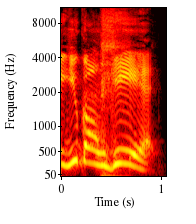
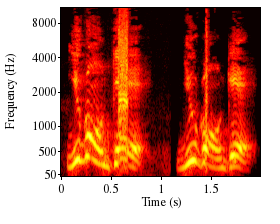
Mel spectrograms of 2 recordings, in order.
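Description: First: "get" drawn into two Southern syllables; Southern pronunciation. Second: Learner's drawled "get"; copied Southern pronunciation. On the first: Southerner correcting her learner, drawled "get". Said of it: "Not get". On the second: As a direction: echo the Southern glide in "get". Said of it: "There you go". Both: Shown as a demonstration.

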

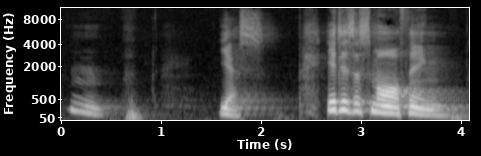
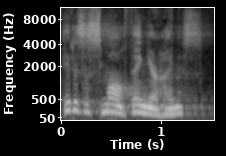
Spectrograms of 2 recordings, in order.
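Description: First: Lightly voiced fairy queen; a hint of an airy fairy; tiny tinkling fairy voice. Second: Said in the usual way. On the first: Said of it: "said the fairy queen".

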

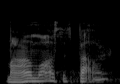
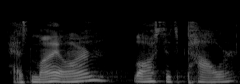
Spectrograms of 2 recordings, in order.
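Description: First: Low, soft deadpan question; God, mock incredulous. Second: Low, slow, measured rhetorical question; the Lord's reply. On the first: God teasing Moses over his doubt, quiet mock incredulity. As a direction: echo the doubt quietly in disbelief. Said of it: "I love how God's like". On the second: Acted. The Lord answering Moses's doubt, low measured challenge. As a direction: ask it slowly with quiet authority. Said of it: "Then the Lord said to Moses".

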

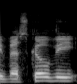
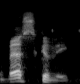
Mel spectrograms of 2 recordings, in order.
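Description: First: "Vescovi" with the stress on the middle syllable, ves-KO-vi; American pronunciation. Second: "Vescovi" stressed on the first syllable, VES-co-vi; Uruguayan pronunciation. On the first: Explaining how Americans say the player's name, with the stress on KO. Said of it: "say Vescovi". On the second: Giving the family's name as said in Uruguay, with VES stressed. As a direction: put the weight on VES in "Vescovi". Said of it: "The emphasis on the first part of the word". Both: Shown as a demonstration.

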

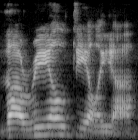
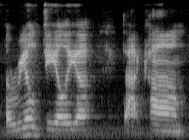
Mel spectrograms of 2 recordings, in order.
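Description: First: Spelling out slowly. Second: "the real delia" said slowly, word by word, for the listener to note; careful, measured dictation; slow and clear. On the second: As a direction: slowly dictate it like a web address. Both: Shown as a demonstration. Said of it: "just the way it sounds".

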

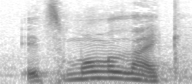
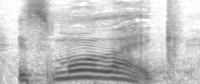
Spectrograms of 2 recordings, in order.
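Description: Both takes have the same delivery.

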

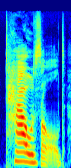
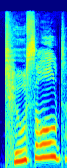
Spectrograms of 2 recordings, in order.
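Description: First: TOUSLED with an "ow" vowel and a z sound; correct pronunciation. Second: TOUSLED wrongly said with "oo" and a hissed s; mistaken pronunciation. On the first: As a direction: say TOUSLED as TOW-zuld, rhyming with arousal. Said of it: "I had trouble pronouncing". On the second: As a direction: say TOUSLED as TOO-suld, higher, like a question. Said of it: "which I always thought was". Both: Shown as a demonstration.

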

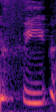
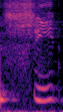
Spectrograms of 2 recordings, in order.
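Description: First: "seat" with a clear s sound; "seat" said properly with s; correct pronunciation. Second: "sheet" with a sh sound; "sheet" said with sh for seat; wrong pronunciation. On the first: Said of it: "I'm gonna say seat". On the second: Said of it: "I'm not gonna say sheet". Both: Shown as a demonstration.

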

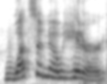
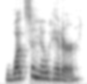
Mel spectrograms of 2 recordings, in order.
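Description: First: "What's a no-hitter" slow and rising, a little louder; disbelieving repeat. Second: Said in the usual way. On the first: Shown as a demonstration. Host repeating the movie line, slow and rising. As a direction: lean on the disbelief. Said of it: "repeat with disbelief". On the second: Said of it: "first quote of line".

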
